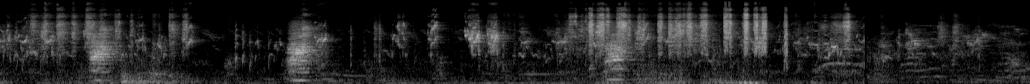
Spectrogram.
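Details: Budgerigars in a colony calling in loud waves of harsh squawks and dense chirping, separated by quieter gaps of softer twittering from the flock.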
